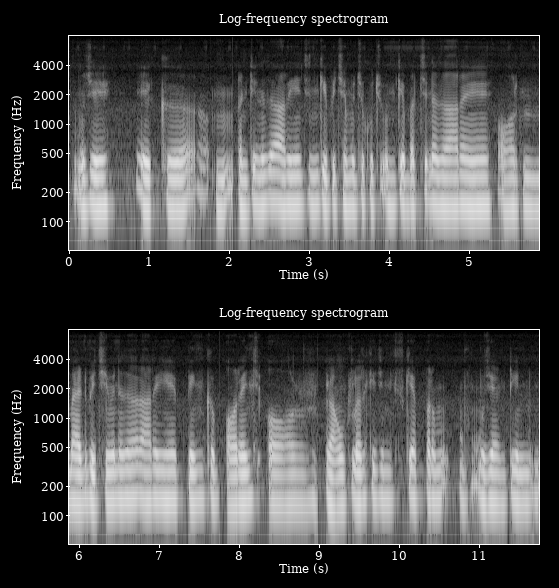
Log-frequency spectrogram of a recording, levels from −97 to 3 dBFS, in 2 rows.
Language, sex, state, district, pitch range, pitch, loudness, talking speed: Hindi, male, Maharashtra, Solapur, 135-145 Hz, 140 Hz, -18 LUFS, 170 wpm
